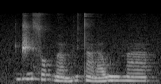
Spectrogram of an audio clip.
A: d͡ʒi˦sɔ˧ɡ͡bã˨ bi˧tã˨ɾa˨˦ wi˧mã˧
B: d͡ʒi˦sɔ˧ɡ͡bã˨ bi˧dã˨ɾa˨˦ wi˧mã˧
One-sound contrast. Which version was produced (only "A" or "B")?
A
